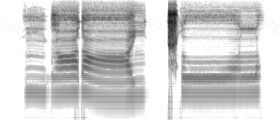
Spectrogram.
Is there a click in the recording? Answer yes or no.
yes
